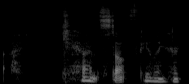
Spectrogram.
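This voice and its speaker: A woman playing a weary, guarded, sardonic vampire in an intimate audio roleplay, with a breathy, husky delivery that often drops toward a whisper. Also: darkish tone, no room sound, lightly acted. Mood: shaken, hushed. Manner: dry, sardonic, halting. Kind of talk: intimate scripted audio roleplay addressed to the listener.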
